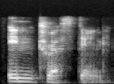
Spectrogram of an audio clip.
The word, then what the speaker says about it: interesting: Y esto se pronuncia como tal. Ting. Interesting.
